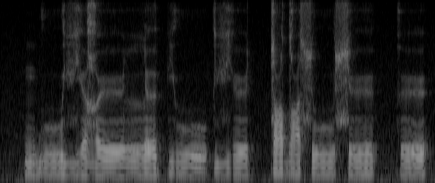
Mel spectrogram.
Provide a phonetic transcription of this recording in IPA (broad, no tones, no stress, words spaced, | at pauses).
mbuːvʲəʁøː lːə pʲu | vʲøːtːʏdˤø suːsʏːkːø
